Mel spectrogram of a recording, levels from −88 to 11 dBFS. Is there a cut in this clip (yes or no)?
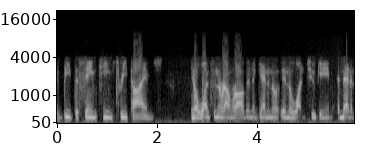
no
